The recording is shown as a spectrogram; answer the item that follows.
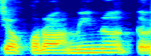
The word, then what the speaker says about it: Tjokroaminoto: H-nya itu Haji, O-nya itu Umar, karena pada saat itu kalau menulis menulis U itu harus dengan ejaan O dan E kan ya. Jadi kalau C itu T dan J.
